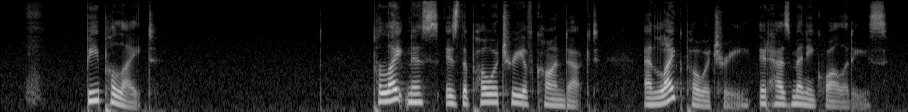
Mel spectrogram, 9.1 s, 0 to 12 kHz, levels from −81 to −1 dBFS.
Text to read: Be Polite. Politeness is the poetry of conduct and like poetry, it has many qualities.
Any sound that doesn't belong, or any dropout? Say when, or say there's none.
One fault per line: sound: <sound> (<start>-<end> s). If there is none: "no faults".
sound: sniff (0.2-0.5 s)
